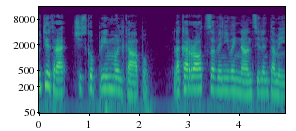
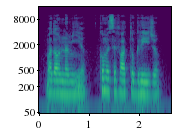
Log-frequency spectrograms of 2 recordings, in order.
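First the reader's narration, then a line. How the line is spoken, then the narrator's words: Soft. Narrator (Italian): Poi disse piano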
